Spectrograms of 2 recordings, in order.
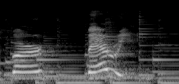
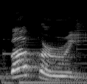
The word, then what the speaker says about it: Burberry: 下面一位来自英国的巴宝莉，不是 Burberry，是 Burberry Burberry，重音放在前面。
